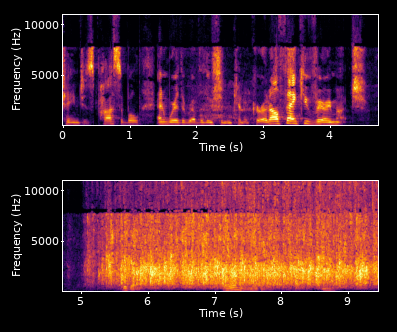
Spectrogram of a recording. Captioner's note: applause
